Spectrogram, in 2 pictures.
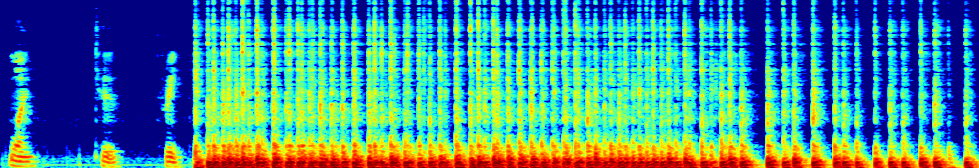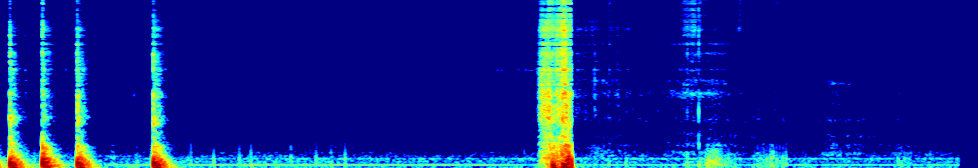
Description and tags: Erratic Beating
Raw recording of an adult male beating fists against wall as though trapped in a coffin. direction was to beat fists like in a panic then slow down and give up.
beating, irregular-beating, coffin, panicked-beating, beat-against-wall, beat-wall, erratic-beating, bassy-hitting, beat-coffin, trapped, erratic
